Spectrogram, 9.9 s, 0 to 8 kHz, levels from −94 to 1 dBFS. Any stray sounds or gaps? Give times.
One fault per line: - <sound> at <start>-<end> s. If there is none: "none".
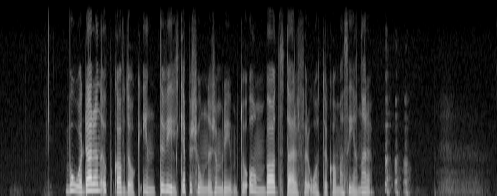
- laugh at 7.7-8.2 s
